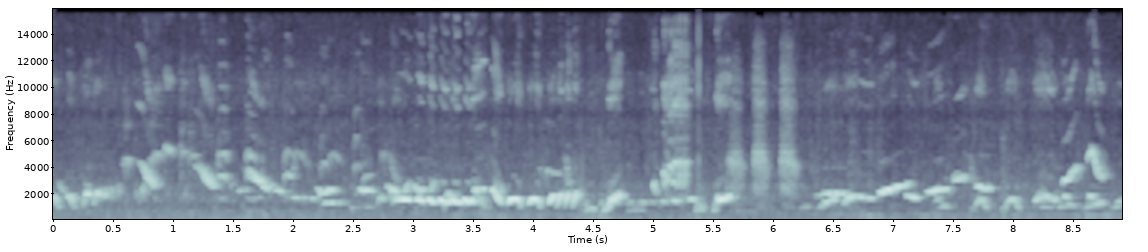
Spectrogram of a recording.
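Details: Male white-rumped shama in breeding condition, captive-bred, singing loud varied phrases of rich whistles, rising and falling slurs and rapid trills, with a steady background hum.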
